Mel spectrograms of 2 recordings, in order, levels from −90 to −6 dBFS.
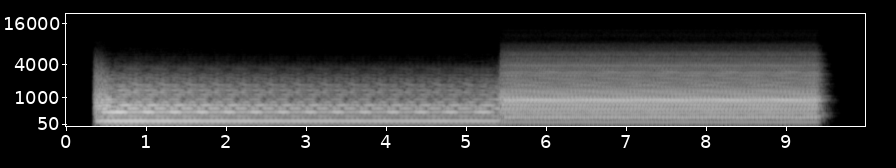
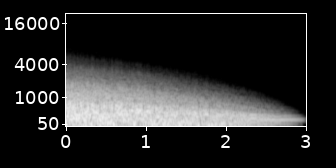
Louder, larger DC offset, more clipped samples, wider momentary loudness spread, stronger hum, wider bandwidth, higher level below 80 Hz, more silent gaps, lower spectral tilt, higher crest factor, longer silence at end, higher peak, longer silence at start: second, -28 LUFS vs -15 LUFS; neither; neither; second, 6 LU vs 15 LU; neither; first, 8.4 kHz vs 4.2 kHz; second, -52 dBFS vs -22 dBFS; neither; second, -6.5 dB/octave vs -13 dB/octave; about the same, 12 dB vs 8 dB; first, 0.5 s vs 0.1 s; second, -16 dBFS vs -4 dBFS; first, 0.35 s vs 0 s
